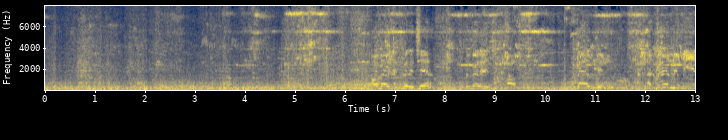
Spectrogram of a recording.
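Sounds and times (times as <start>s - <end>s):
train wheels rumbling on rails: 0.0s - 13.0s
faint wheel squeals: 3.1s - 12.6s.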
